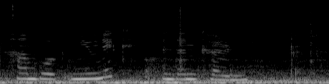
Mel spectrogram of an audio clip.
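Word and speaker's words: Köln: And actually, yeah, colon is the German way to write it, but you pronounce it kern because you have the double dots on the O. It's just kern.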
